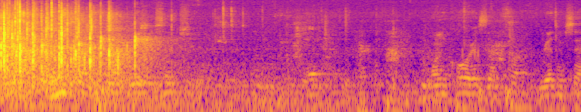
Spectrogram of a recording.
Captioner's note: musicians softly chattering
